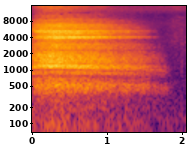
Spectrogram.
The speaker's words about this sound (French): Inspire en te remplissant et en levant ta nageoire. Expire en plongeant dans l'eau.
